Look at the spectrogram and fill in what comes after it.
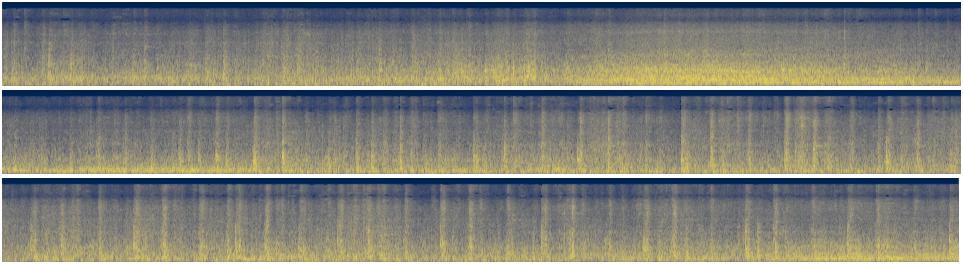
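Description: Passenger train rolling past, its wheels clattering over the rail joints in a rapid, continuous clickety-clack over a steady rumble. It swells louder about six seconds in.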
